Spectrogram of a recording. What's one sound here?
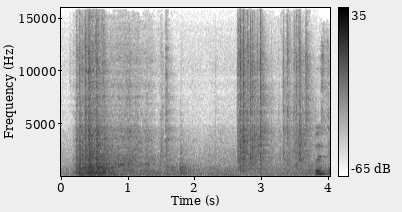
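A loaf of bread scrapes across a metal oven rack.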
